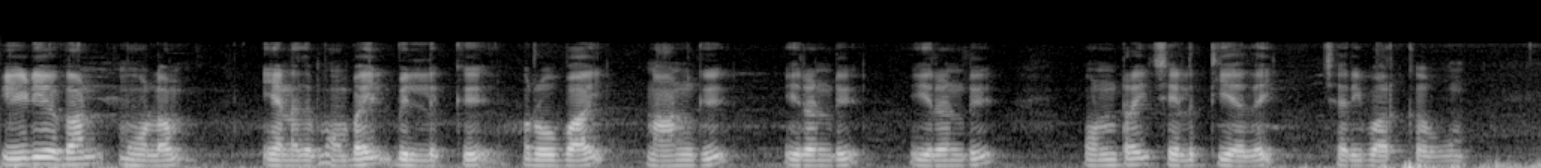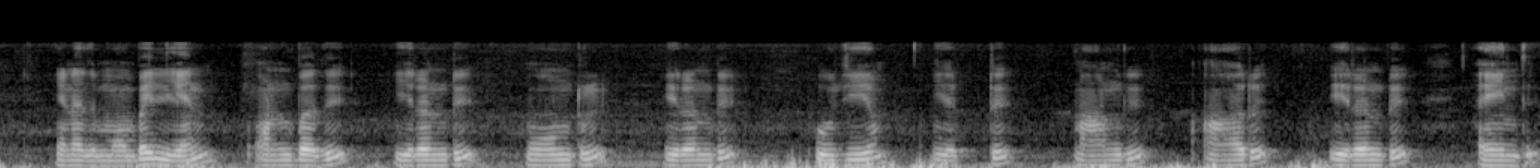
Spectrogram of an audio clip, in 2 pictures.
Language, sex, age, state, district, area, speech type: Tamil, male, 18-30, Tamil Nadu, Madurai, urban, read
